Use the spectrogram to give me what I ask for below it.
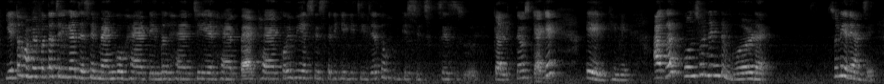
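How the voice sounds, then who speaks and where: A woman teaching an English grammar lesson, asking questions and answering them herself, repeating the key points. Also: high-pitched. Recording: echoey room with faint background noise.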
